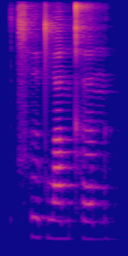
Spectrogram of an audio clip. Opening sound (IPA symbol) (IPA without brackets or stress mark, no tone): t͡sʰ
